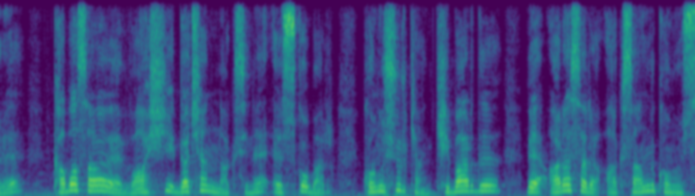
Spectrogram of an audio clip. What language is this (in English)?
Turkish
